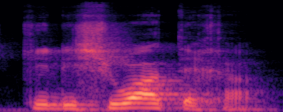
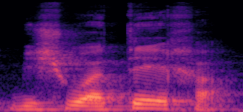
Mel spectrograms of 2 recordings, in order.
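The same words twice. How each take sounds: First: "Ki Lishuatecha" stressed on the "a" before "te"; stress moved off TE. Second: "Bishuatecha" stressed on the next-to-last syllable, "te". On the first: Teacher contrasting a second example, "Lishuatecha" accented before the "te". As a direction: hit "a" in "Lishuatecha", let "techa" fall away. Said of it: "l'accent tonique n'est pas sur le tav". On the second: Teacher showing the tonic accent, "Bishuatecha" stressed on "te". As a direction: lean on the "te" in "Bishuatecha". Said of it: "il est sur le T". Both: Shown as a demonstration.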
